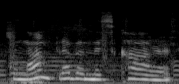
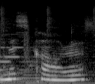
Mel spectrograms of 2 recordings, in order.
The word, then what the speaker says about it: mascara: також є brow gel mascara до речі дівчата запам'ятайте наголос іде саме на другий склад mascara mascara eyelash cola col ось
